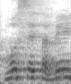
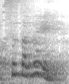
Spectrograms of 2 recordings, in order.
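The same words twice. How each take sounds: First: "Você" said in full, both syllables; careful, unshortened "Você"; full form. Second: "Você" cut down to "cê"; higher, casual "cê tá bem"; swallowed syllable. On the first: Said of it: "Ao invés de falar". ("Você" inteiro, sem comer sílabas) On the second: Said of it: "A gente também come algumas". ("Você" reduzido a "cê", informal) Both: Shown as a demonstration.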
